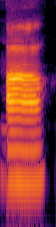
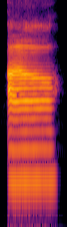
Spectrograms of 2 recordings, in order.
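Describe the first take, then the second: No difference in how they are said.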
